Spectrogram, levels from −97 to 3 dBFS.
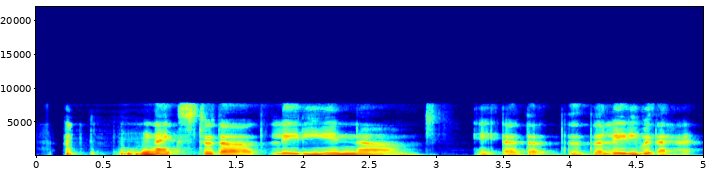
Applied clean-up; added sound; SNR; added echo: neural mask model DeepFilterNet 3.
